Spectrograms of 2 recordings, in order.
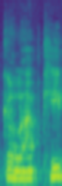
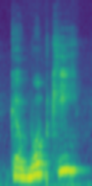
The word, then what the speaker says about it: gołąbki: doves because in indeed this word here which looks like galab key but is actually I believe pronounced now brace yourselves go whoopkey because of that Bard L character there is like a w sound and the a with the little cedilla is like a uh sound I think so whoop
